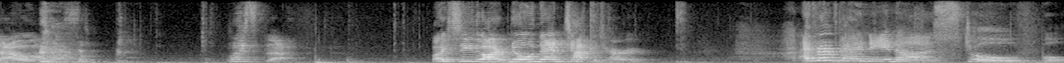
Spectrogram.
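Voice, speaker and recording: A woman does a put-on character voice, gruff and extremely high-pitched, with very wide pitch swings and big swings in loudness. She speaks at a fairly slow pace with long, frequent pauses, and there is slight echo. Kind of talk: archaic stage speech. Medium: stage play. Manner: gruff, blunt, old-fashioned thee and thou.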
